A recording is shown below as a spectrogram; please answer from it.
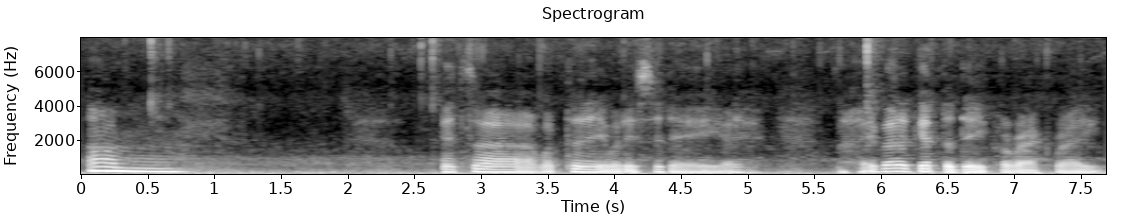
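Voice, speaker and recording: A woman who has just woken up, talking through a rambling, hesitant morning vlog from her living room couch, with lots of fillers and soft chuckles. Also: sits low, takes it slowly, creaky, long pauses, slight background noise, rough recording. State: groggy, just woke up. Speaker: vlogger.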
